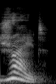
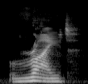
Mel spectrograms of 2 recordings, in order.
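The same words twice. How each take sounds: First: The r sound is made with audible friction. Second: The r sound is made without any friction. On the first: The speaker calls it wrong. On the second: The speaker calls it right.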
